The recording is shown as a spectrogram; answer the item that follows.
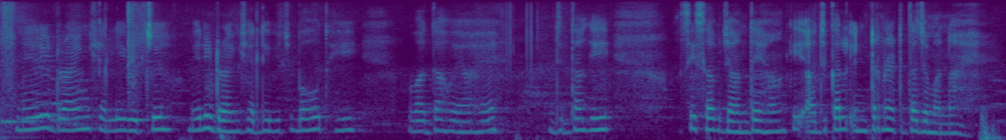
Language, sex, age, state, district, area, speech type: Punjabi, female, 30-45, Punjab, Kapurthala, urban, spontaneous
